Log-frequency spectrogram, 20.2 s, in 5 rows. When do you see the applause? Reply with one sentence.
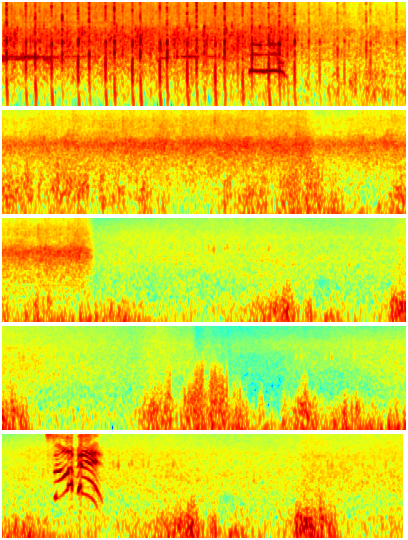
You can hear the applause from 0.0 to 9.0 s.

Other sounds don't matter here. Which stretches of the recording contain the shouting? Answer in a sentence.
The shouting can be heard from 2.5 to 2.9 s and from 16.6 to 17.2 s.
